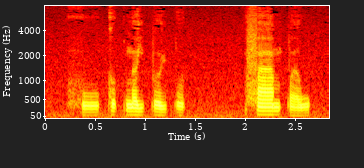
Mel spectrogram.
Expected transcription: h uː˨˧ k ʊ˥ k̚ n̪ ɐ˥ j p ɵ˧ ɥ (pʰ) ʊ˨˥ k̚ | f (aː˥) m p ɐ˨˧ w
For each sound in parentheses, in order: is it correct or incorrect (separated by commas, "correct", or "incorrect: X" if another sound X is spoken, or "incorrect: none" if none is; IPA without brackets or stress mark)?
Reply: incorrect: p, correct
